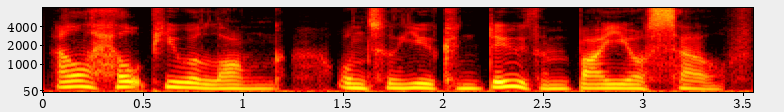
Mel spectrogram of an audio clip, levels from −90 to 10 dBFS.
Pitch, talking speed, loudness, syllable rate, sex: 150 Hz, 185 wpm, -19 LUFS, 4.5 syllables/s, male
